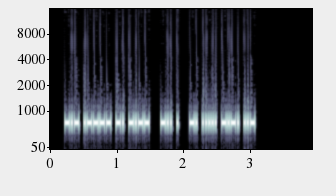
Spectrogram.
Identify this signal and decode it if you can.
Morse code, heard as a keyed tone, about 50 wpm, 700 Hz. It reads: K1NY DE N5CU
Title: USA Callsign DE Callsign - 4 Characters - 50wpm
